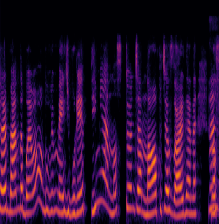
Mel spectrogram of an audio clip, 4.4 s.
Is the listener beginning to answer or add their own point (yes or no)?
no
